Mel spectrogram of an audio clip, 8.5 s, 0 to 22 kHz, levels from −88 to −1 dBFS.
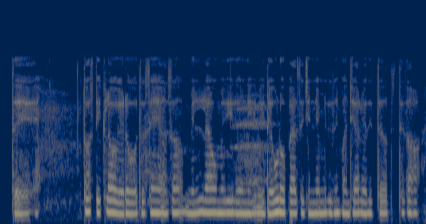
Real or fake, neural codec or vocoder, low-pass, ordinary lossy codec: real; none; none; none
